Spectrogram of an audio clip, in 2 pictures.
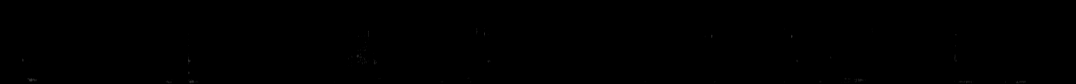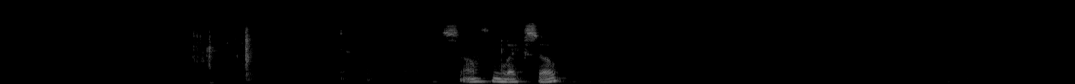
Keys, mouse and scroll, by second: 3.8 click, 4.9 click, 7.3 click, 8.1 click, 12.8 click, 13.2 ctrl+r.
